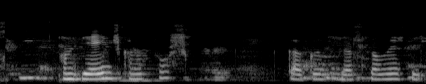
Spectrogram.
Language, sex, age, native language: Icelandic, female, 11, Icelandic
